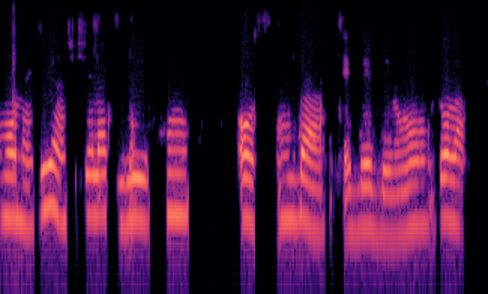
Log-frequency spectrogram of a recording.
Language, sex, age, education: Yoruba, female, 15-29, tertiary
